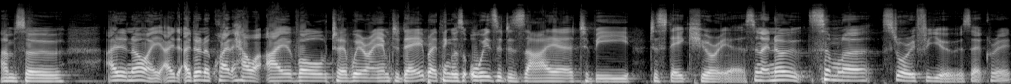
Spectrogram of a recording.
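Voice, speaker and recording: A woman's very deep, low voice, fairly even in intonation with hardly any pauses, over noticeable background noise. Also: fairly quick pace. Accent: New Zealand. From New Zealand. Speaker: entrepreneur, former attorney. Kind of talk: panel interview.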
